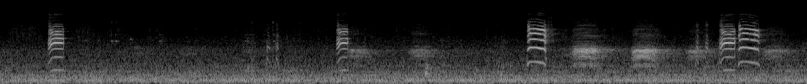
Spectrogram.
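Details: Zebra finch family of two adults and three juveniles, recorded 25 July 2022: a few short, nasal, stacked calls sounding at irregular intervals of one to two seconds, some in quick pairs, over a steady low electrical hum.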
